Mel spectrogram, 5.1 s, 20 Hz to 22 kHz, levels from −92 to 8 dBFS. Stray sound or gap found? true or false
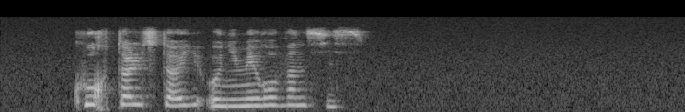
false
